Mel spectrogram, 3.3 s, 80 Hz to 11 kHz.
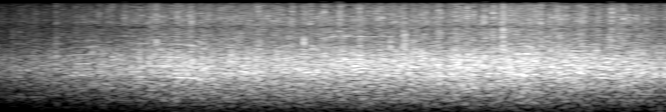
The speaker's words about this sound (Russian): А 11 февраля 1990 года Радио ООН транслировало выступление в Генеральной Ассамблее легендарного лидера борьбы с апартеидом Нельсона Манделы, который провел в тюрьме 27 лет. Его встретили бурными, нескончаемыми аплодисментами.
